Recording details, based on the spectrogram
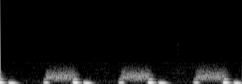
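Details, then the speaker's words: Mitral regurgitation: soft holosystolic murmur between heart sounds with an extra third sound (S3) after the second, giving a gallop rhythm. "dan cuenta que también es un soplo Que es suave pero ahora es olo sistólico y con un ritmo de galope en el contexto de este S3"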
